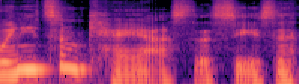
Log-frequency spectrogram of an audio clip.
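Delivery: ordinary talk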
